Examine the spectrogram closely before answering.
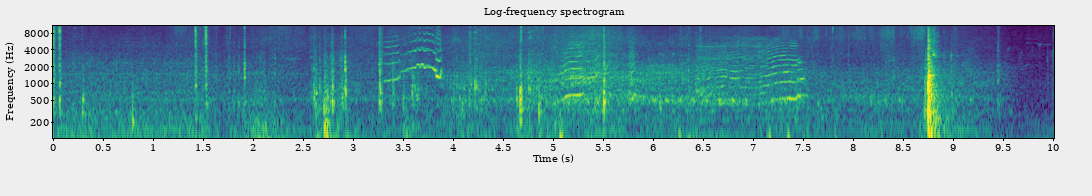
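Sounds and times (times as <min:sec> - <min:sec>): car door creaking open: 0:02.6 - 0:07.8, 0:08.7 - 0:09.1.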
